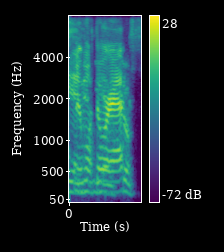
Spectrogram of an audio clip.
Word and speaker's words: pneumothorax: Yes, pneumothorax.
